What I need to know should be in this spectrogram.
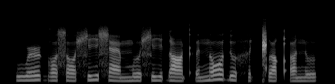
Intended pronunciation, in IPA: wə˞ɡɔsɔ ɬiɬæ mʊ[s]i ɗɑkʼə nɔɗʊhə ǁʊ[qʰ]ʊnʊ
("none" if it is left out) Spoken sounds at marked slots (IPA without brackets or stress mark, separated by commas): ɬ, qʼ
